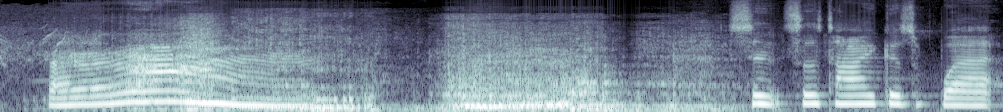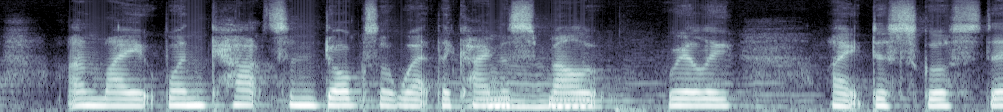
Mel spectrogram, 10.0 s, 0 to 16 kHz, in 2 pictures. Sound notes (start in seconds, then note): 0.9 tiger growls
